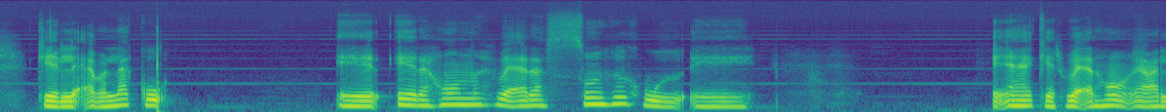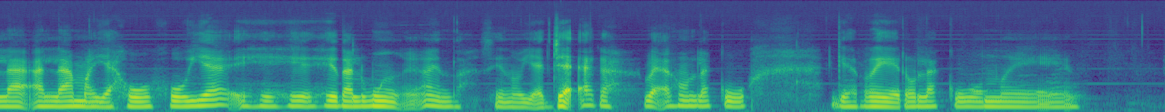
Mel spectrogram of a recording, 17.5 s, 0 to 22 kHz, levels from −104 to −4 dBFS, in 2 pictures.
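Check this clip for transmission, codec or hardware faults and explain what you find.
There is one hardware fault: USB whine, present for the whole speech clip. A steady tone sits at 1 kHz, far below the speech, roughly 40 dB down. It comes from current drawn in 1 ms bus frames leaking through power or ground. It is heard as a thin, fixed-pitch whine.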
